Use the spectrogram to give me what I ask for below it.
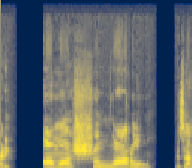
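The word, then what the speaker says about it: Amoxliatl: Dude, how do you Amashalotl? Is that how Oh, that's I pronounced? have no idea. I just Because fought it. the X is like a sh sound, right?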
